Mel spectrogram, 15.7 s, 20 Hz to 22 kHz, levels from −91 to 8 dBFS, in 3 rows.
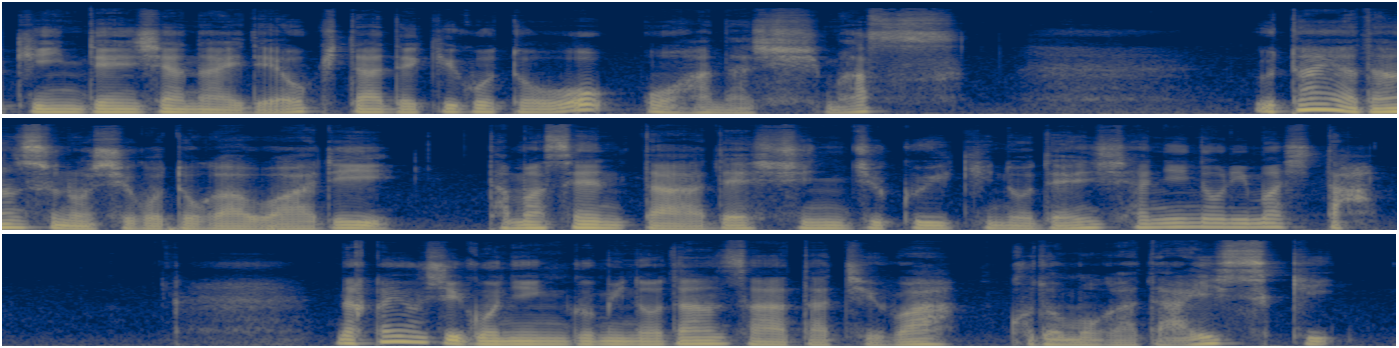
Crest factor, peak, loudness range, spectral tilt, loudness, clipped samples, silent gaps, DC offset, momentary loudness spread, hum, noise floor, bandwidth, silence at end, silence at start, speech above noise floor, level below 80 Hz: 18 dB; -12 dBFS; 4 LU; -5 dB/octave; -29 LUFS; under 0.1%; none; under 0.1%; 9 LU; none; -60 dBFS; 17 kHz; 0.25 s; 0 s; 33 dB; -48 dBFS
